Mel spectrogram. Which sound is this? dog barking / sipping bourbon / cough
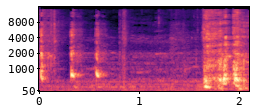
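cough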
